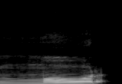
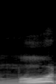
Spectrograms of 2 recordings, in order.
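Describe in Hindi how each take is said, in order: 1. अक्षर पर बहुत जोर देकर बोला जाता है। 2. अक्षर सादे तरीके से, बिना जोर के बोला जाता है। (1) "पर जोर देकर पढ़ने से इसका अर्थ मुहर हो जाता" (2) "मौ पर जोर देकर न पढ़ने से इसका अर्थ पीठ होता"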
